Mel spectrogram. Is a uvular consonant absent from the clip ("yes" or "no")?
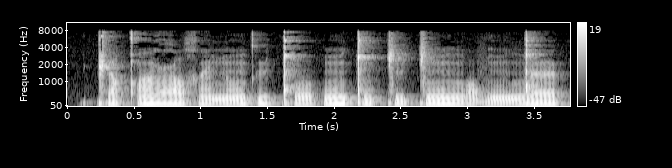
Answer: no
